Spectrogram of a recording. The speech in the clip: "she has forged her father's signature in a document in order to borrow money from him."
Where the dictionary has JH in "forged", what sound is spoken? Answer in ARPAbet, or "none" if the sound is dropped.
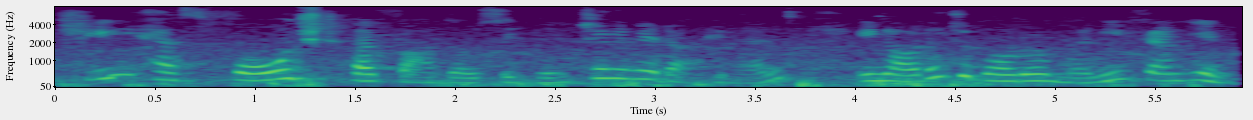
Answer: JH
